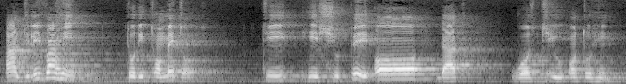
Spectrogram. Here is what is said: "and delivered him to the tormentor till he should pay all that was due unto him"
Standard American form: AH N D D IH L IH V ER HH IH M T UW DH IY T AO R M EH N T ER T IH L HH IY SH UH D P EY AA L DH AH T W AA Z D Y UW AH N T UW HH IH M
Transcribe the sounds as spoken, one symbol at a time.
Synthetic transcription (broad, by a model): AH N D D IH L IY V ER HH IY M T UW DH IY T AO M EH T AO T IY L HH IY SH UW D P EY AA L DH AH T W AA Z D Y UW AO N T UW HH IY M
